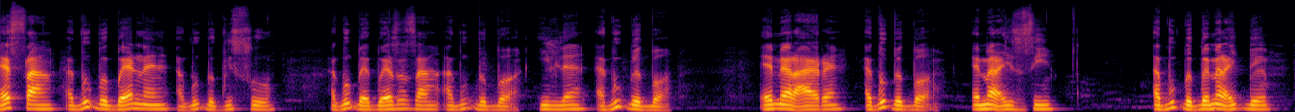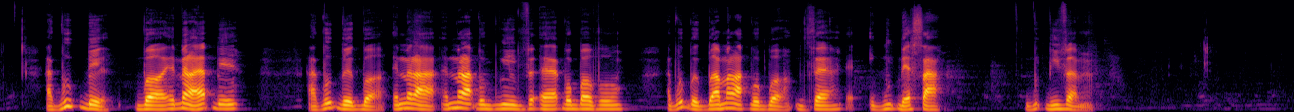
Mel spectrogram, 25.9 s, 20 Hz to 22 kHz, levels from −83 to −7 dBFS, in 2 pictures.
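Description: No technical fault can be heard anywhere in the recording, and the signal holds steady throughout the speech.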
